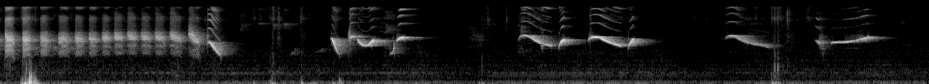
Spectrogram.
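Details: Gacor Oriental magpie-robin singing to provoke rivals; opens with a fast harsh rattling buzz for two seconds, then clear slurred whistles and downward-swooping phrases in short bursts between pauses.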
